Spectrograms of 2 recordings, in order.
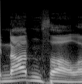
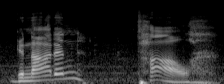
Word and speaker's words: Gnadenthal: is not silent pronounced gennaden tal. Put that in the description. The H is silent. The H is silent. The G is not silent. The H is silent.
